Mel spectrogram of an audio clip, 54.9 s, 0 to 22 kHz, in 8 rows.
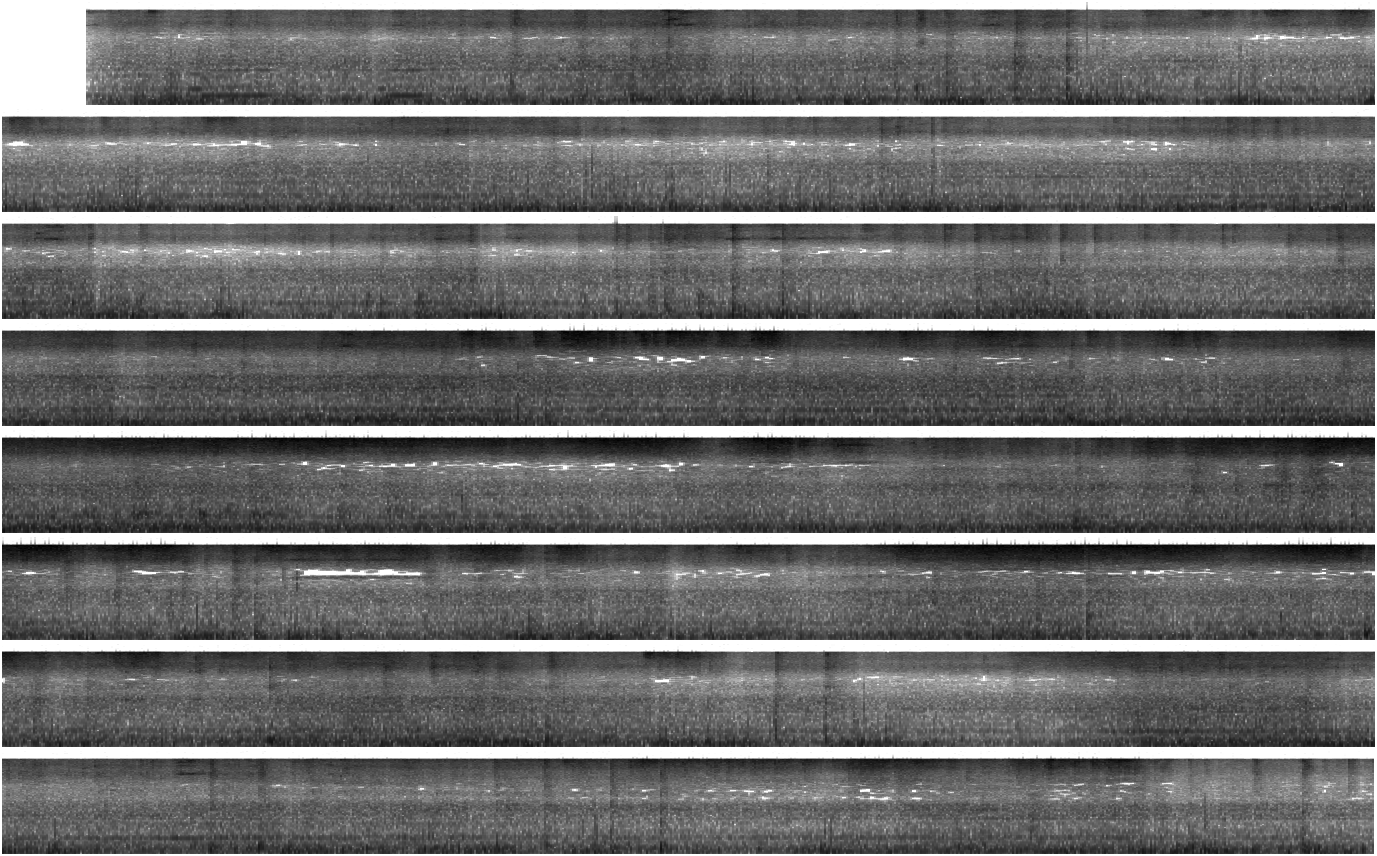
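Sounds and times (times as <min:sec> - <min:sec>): train rumbling on rails: 0:00.4 - 0:54.9
wheels clacking over rail joints: 0:12.6 - 0:45.6.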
